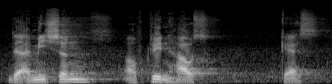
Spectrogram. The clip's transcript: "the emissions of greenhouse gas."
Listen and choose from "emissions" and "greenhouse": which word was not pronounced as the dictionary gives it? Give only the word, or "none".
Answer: emissions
